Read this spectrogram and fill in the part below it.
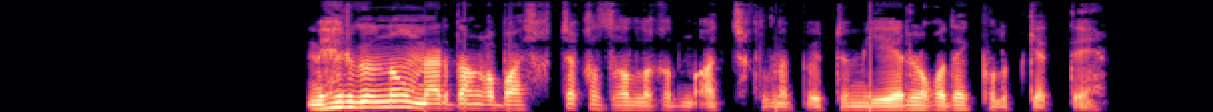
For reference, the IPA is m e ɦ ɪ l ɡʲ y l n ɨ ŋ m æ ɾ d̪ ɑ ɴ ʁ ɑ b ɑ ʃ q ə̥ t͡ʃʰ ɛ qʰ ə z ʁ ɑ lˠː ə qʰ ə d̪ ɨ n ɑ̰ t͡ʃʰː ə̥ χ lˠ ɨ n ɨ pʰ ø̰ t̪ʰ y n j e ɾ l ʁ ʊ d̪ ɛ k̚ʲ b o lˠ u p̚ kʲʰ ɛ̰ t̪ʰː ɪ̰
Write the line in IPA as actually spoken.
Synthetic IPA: m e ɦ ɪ ɾ ɡʲ y l n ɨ ŋ m æ ɾ d̪ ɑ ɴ ʁ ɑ b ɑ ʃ q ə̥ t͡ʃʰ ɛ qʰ ə z ʁ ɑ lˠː ə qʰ ə d̪ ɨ n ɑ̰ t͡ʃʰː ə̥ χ lˠ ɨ n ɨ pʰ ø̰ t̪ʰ y m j e ɾ l ʁ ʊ d̪ ɛ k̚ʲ b o lˠ u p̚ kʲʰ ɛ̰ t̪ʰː ɪ̰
